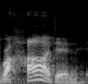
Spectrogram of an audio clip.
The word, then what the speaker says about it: Rahadin: Rahadin as well, or Rahadin is apparently the pronunciation that the audiobook narrator went for.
